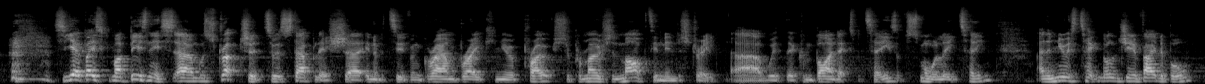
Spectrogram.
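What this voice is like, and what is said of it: Essex English accent. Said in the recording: “I'm based in Essex in the UK ... you'll probably know by the accent. If you're in Britain, you'd probably heard the accent before”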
